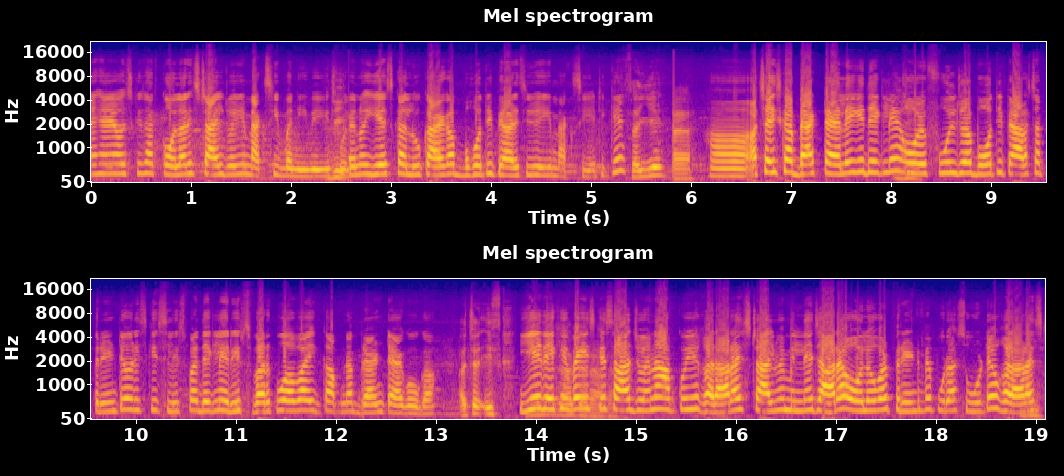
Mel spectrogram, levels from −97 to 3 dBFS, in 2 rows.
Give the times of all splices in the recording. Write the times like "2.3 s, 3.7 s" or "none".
2.6 s, 5.8 s, 13.6 s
